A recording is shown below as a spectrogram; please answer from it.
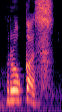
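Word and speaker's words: raucous: देखो इसे बोलते क्या हैं, रोकस, बोलते क्या हैं बेटा, रोकस, ठीक है, तो अपनी प्रोनाउंसिएशन सही करो, रोकस।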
